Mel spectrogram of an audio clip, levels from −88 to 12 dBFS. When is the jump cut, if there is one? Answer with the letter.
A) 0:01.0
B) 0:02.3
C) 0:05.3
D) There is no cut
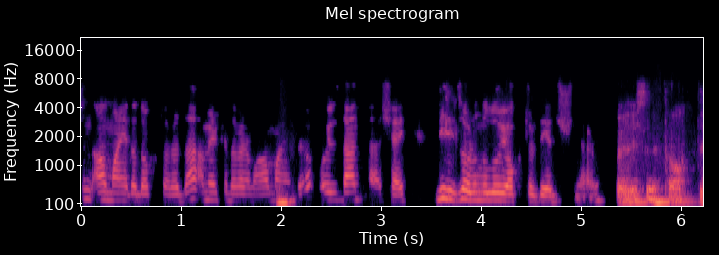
C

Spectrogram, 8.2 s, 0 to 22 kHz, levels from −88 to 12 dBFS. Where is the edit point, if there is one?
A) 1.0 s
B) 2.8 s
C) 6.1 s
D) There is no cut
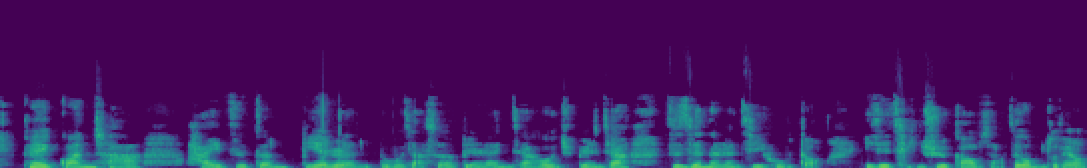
D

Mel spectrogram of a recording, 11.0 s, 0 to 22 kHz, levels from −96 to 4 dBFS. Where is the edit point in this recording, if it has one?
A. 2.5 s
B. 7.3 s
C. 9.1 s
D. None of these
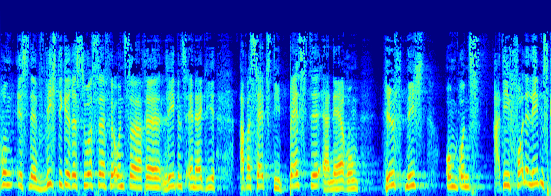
C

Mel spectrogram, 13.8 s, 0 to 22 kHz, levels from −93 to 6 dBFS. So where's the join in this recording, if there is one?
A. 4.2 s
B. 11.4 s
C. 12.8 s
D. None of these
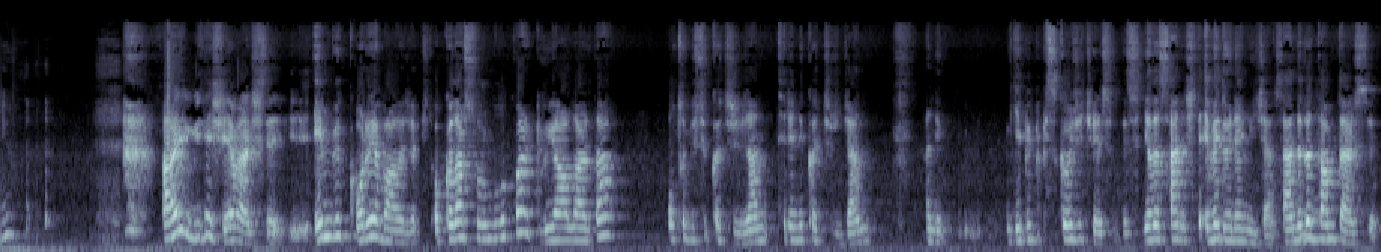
A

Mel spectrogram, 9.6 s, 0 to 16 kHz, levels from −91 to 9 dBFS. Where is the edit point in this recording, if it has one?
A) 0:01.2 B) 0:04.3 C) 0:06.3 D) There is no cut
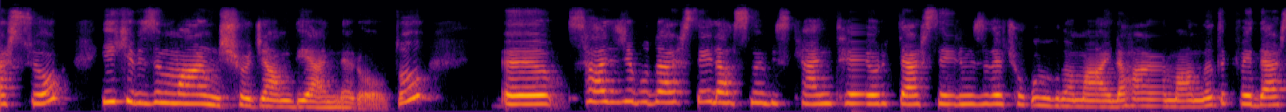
B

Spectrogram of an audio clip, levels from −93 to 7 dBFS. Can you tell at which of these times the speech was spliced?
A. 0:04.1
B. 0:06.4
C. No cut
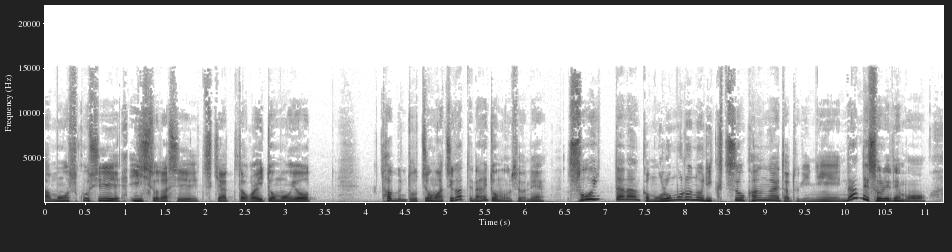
C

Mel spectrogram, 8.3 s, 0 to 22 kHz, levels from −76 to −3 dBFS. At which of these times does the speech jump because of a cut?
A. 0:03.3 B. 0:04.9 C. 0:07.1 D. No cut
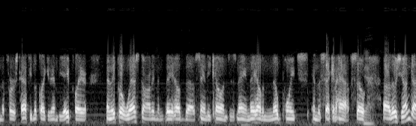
A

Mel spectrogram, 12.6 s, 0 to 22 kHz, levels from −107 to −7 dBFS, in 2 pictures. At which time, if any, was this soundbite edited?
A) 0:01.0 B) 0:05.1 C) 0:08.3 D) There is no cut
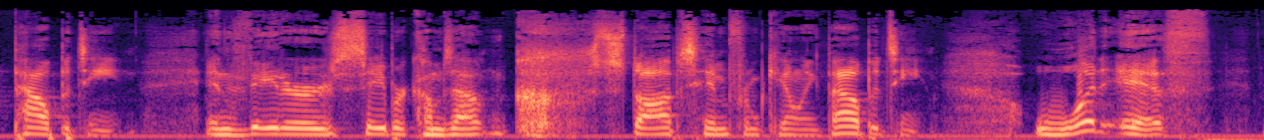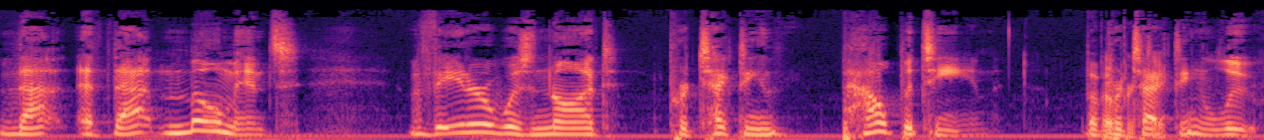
D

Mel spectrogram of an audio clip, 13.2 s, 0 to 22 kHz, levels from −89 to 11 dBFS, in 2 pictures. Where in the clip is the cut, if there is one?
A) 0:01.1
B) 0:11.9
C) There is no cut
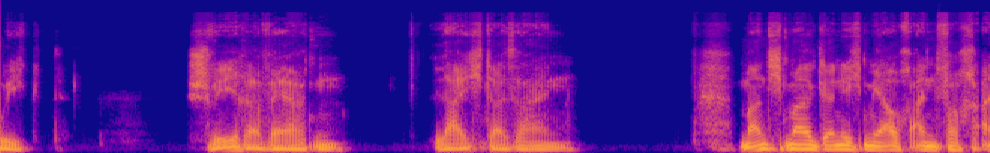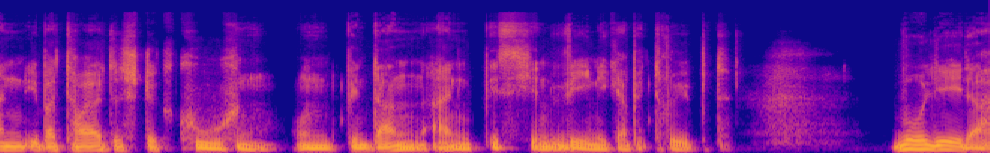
C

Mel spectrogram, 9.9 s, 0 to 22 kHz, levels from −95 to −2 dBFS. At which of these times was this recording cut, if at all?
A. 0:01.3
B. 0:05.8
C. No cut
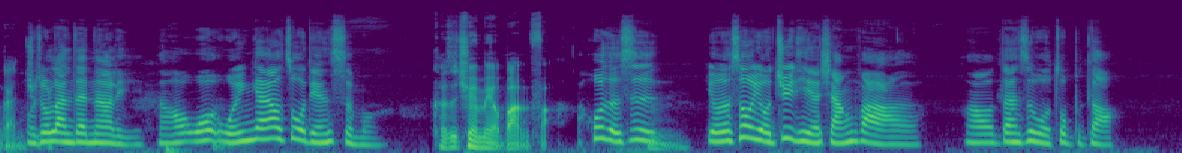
C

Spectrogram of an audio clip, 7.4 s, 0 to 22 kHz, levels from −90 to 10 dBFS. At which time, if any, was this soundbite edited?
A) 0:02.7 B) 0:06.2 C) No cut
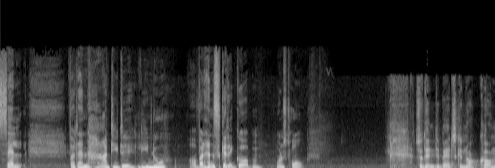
B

